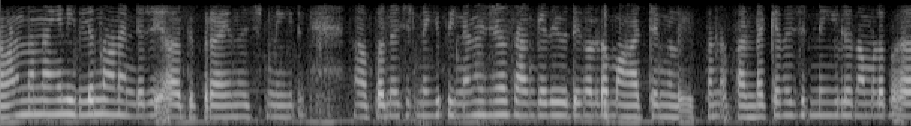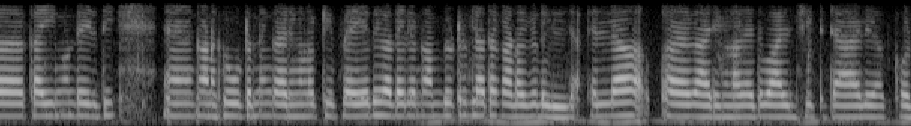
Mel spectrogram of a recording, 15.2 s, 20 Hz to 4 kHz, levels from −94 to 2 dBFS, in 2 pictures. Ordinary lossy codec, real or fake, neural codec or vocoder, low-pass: none; real; none; 3.6 kHz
